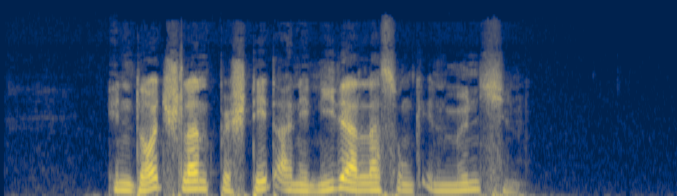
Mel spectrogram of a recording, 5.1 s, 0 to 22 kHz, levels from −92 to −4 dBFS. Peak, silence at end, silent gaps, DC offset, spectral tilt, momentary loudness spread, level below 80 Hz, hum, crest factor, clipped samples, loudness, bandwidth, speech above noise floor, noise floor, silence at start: -2 dBFS; 1.15 s; none; under 0.1%; -6.5 dB/octave; 12 LU; -42 dBFS; none; 18 dB; under 0.1%; -19 LUFS; 14 kHz; 53 dB; -71 dBFS; 0.8 s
